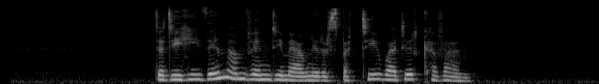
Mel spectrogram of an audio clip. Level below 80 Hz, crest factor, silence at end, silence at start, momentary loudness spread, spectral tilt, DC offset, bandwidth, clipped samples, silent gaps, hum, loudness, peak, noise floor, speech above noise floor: -70 dBFS; 16 dB; 1.3 s; 1.55 s; 9 LU; -5 dB/octave; under 0.1%; 16 kHz; under 0.1%; none; none; -30 LUFS; -16 dBFS; -65 dBFS; 36 dB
